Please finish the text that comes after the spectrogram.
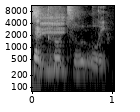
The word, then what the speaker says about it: Piltzintecuhtli: p i l t z Piltzintecuhtli.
